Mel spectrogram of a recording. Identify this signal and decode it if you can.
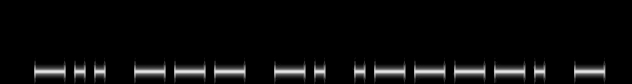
Morse code, heard as a keyed tone, about 12 wpm, 600 Hz. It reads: DON'T
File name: CW / Practice / EnglishQuotations0312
